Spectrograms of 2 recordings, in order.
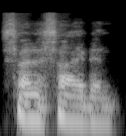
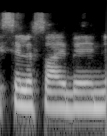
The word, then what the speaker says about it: psilocybin: So how did you get so interested in psilocybin? Is that how you pronounce it? In America, they say psilocybin. In the UK, they say psilocybin, but I tend to say psilocybin.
